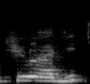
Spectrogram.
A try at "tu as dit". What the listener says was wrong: Tu as dit, on ne prononce pas le T final, d'accord? Alors, on va dire, tu as dit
